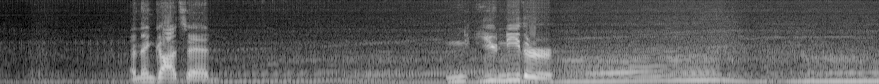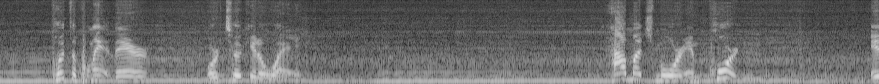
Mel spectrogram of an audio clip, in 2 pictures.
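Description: A motorcycle engine hums close by, rising in pitch as it speeds up.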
